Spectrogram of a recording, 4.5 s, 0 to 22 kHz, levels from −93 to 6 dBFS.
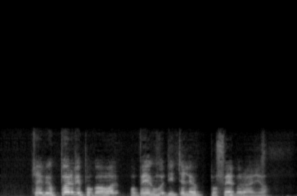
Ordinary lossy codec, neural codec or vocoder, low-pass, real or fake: none; codec, 16 kHz, 0.9 kbps, LongCat-Audio-Codec; none; fake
